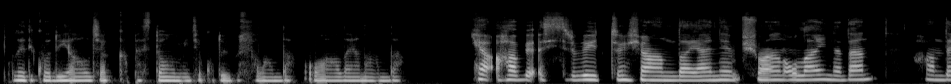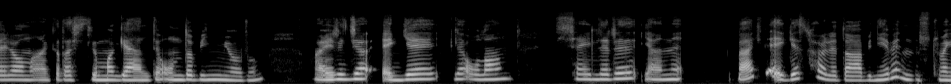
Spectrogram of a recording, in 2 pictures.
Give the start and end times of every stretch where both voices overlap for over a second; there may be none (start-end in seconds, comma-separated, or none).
none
